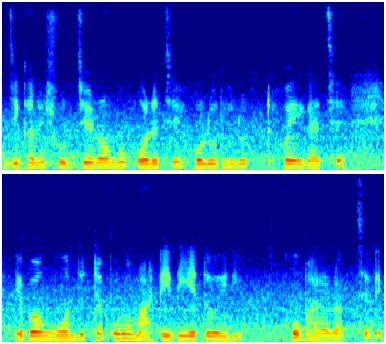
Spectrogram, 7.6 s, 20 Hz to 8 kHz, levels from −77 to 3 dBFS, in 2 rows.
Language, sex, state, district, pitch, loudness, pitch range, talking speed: Bengali, female, West Bengal, Purulia, 175 Hz, -19 LUFS, 155-200 Hz, 140 wpm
